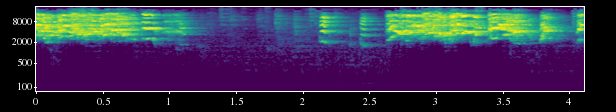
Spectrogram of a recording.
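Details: High, scratchy chatter of African lovebirds, an opening loud burst, a lull with a few short chirps, then renewed shrill chattering.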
